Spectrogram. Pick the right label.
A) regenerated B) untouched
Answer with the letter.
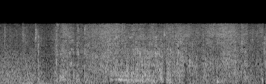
B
